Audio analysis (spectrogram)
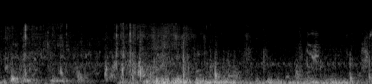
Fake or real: real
